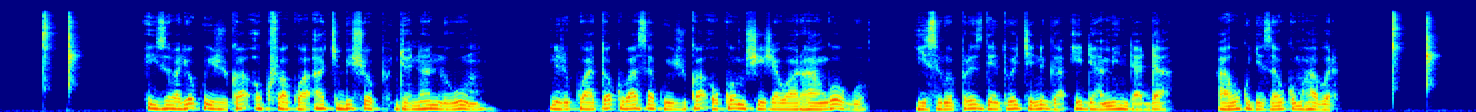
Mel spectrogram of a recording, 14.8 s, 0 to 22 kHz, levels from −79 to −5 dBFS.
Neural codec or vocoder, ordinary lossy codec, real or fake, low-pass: none; none; real; 14.4 kHz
